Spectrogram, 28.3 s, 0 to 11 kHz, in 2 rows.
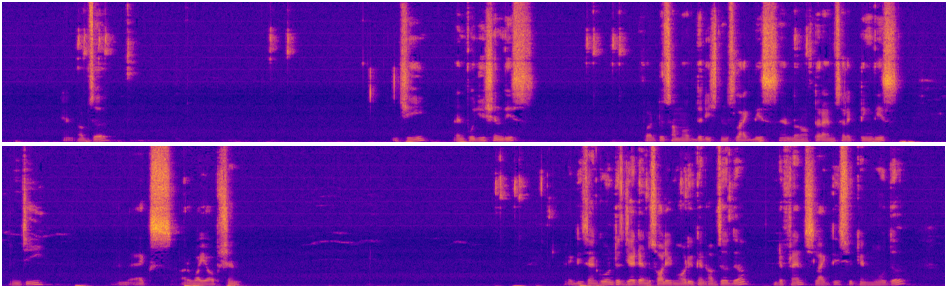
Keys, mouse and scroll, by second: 1.4 click, 1.8 middle click, 2.8-3.9 scroll up 1, 3.9 click, 5.8 g, 9.1 click, 9.5-9.8 scroll down 1, 9.8 middle click, 10.4 scroll up 1, 10.7 scroll down 1, 10.9 middle click, 11.3-11.8 scroll down 1, 11.8 click, 12.5-13.4 scroll up 1, 13.4 g, 21.7 click, 22.1 scroll down 1, 22.3 middle click, 22.9 z, 24.2 click, 24.6-24.9 scroll up 2, 24.9-28.0 middle drag.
